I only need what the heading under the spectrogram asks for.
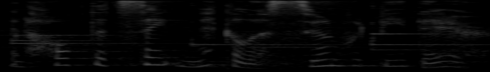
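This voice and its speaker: An actress playing a gentle woman who recites verse in a stage drama. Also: on the high side, expressive, moderate pace, natural voice. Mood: gentle, festive. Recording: reverberant hall, music behind.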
